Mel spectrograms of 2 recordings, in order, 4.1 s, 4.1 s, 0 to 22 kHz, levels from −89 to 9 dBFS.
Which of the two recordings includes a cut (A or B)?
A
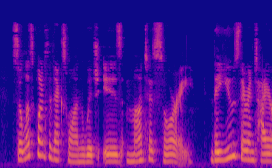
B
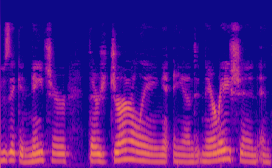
A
